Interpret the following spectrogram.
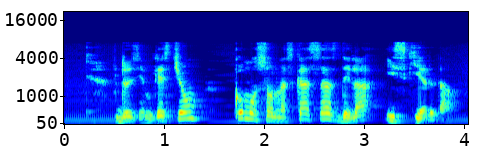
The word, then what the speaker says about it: casa: Deuxième question, ¿cómo son las casas de la izquierda? Attention à la prononciation du mot casa, hein, on ne zozote pas en espagnol.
